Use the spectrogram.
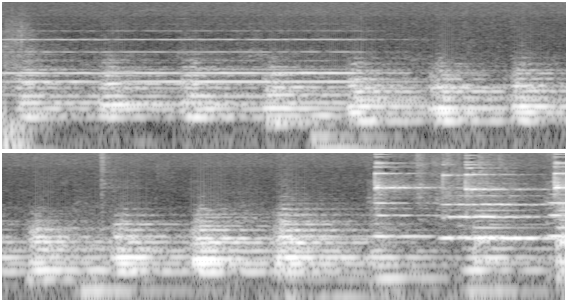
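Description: A lively, parade-like orchestral theme plays, with bright sustained brass or woodwind tones over a steady, bouncing low bass pulse, moderately loud and with no voices.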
